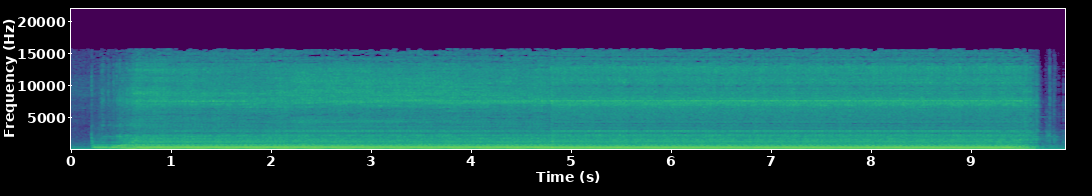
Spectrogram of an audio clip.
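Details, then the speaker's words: Woodshop vacuum-bag pump forced to engage by letting air into the bag: it hums at a steady pitch with an even low pulse for about nine seconds, then shuts off cleanly. Afterwards the gauge holds steady at 22 inHg, so there are no leaks and the pump is normal. "I'm going to demonstrate right now by letting some air into the bag and forcing the pump to uh engage"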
